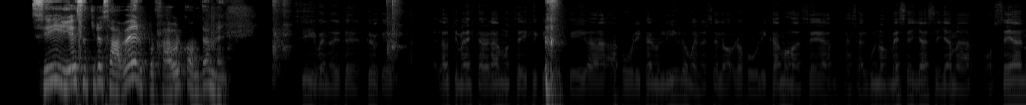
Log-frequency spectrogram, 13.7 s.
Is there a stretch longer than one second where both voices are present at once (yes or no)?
no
